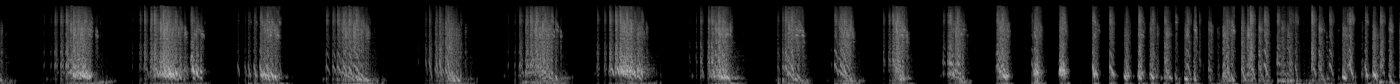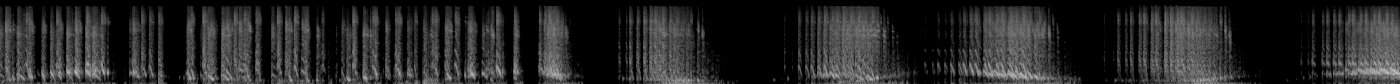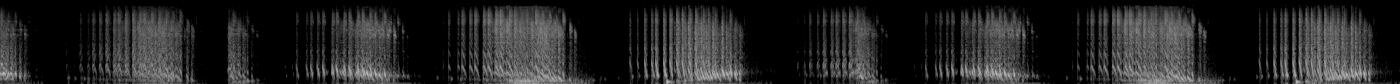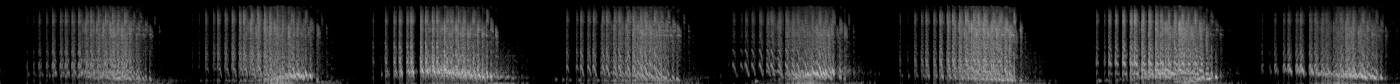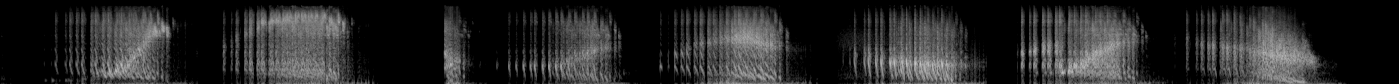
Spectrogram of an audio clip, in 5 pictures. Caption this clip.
Digital Nanobot Foreplay
Two messy digital grasshoppers covered in bytes going at it binary style.
nanobot, electronic, foreplay, digital, abstract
